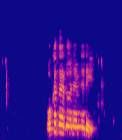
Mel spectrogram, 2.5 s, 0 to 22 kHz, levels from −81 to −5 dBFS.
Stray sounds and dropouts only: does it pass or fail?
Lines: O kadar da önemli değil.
pass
